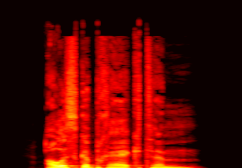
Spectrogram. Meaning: strong dative masculine/neuter singular of ausgeprägt
- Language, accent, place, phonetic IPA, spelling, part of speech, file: German, Germany, Berlin, [ˈaʊ̯sɡəˌpʁɛːktəm], ausgeprägtem, adjective, De-ausgeprägtem.ogg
